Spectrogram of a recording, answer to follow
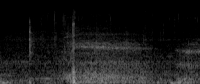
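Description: Faint rustling of clear plastic wrap around a buttercream-filled piping bag as it is twisted, with a few small sharp clicks from scissors being brought to cut the bag's end.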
